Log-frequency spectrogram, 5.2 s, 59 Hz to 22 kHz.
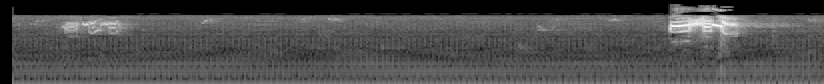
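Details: African green pigeons at Nkorho Pan on 15 June 2007 give two brief, high, squeaky whistled bursts about four seconds apart, over a faint steady hum.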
